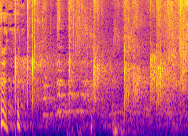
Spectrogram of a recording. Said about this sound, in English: So yes. Okay. So we're going to awkwardly clap because we're excited.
